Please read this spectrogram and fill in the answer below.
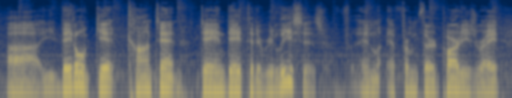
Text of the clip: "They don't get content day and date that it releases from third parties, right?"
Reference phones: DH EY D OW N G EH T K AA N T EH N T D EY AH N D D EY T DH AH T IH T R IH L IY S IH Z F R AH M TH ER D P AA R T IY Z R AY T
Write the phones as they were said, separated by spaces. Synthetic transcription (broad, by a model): DH EY D OW N G EH T K AA N T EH N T D EY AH N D D EY T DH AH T IH T R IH L IY S IH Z F R AH M TH ER D P AA R T IY Z R AY T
